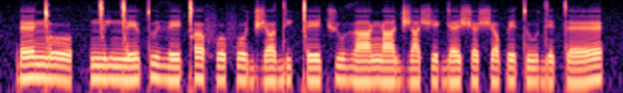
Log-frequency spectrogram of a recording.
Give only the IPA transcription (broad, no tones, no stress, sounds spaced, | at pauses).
ɾ ɛ ŋ͡ǀ o | ŋ͡ǀ i ŋ͡ǀ e tʷ i ð e ǀ ʌ f o f o d͡ʒ ʌ d i ǀ e t͡ʃ u ð a ŋ a d͡ʒ a ʃ e ɡ ɛ ʃ ʌ ʃ ʌ p e t u d e t ɛ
